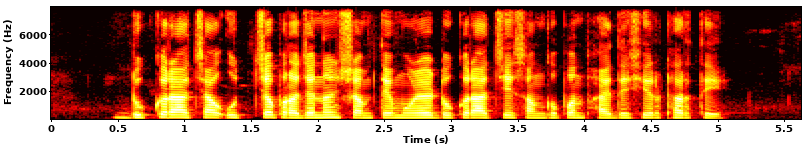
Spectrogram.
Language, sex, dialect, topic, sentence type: Marathi, male, Varhadi, agriculture, statement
